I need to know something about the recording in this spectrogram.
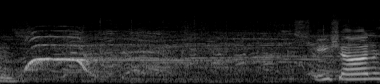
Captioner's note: crowd cheers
